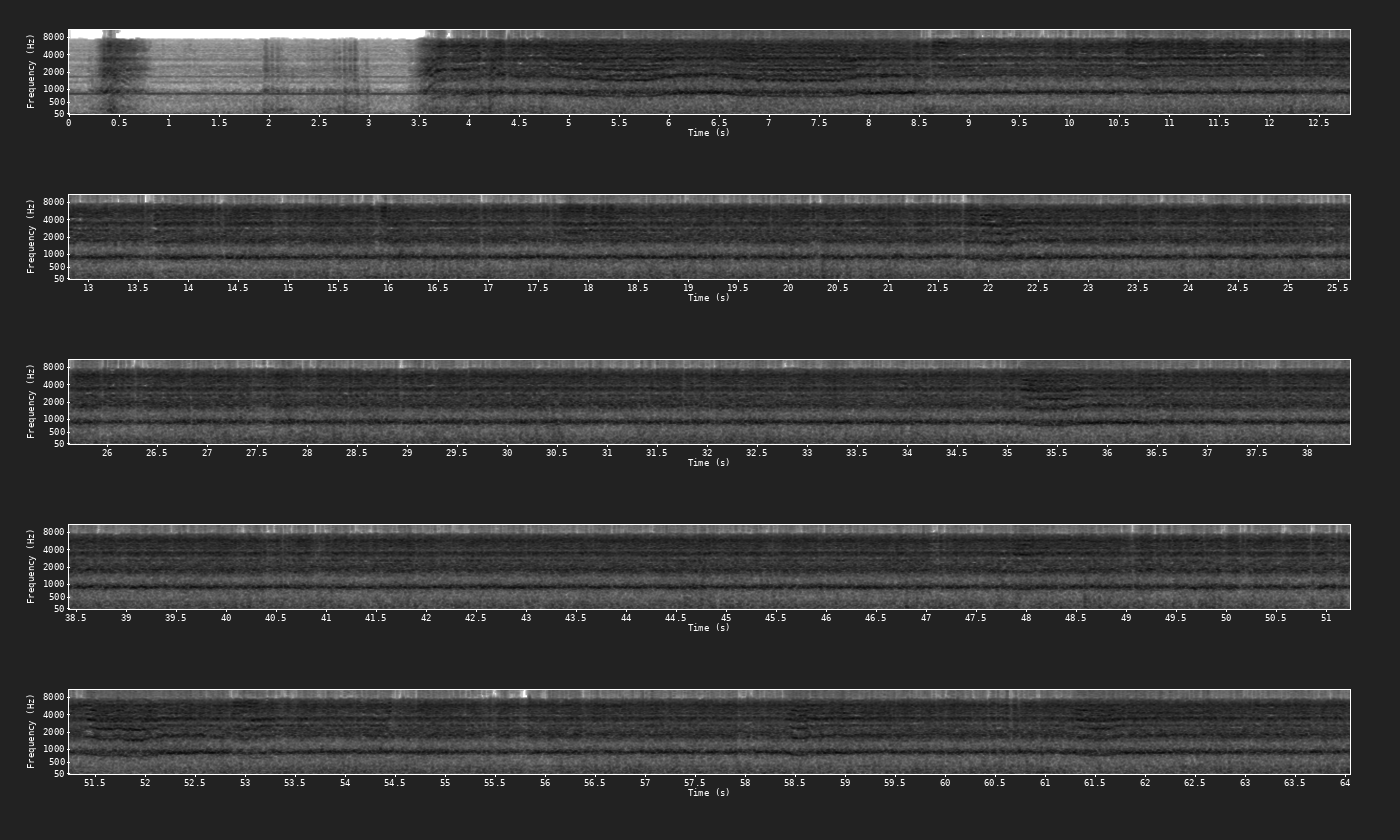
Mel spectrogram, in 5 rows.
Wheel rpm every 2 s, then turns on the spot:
20, 40, 210, 220, 230, 230, 230, 230, 230, 230, 230, 230, 230, 230, 230, 240, 230, 230, 240, 230, 230, 230, 230, 230, 230, 230, 220, 230, 230, 230, 230, 230.
none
